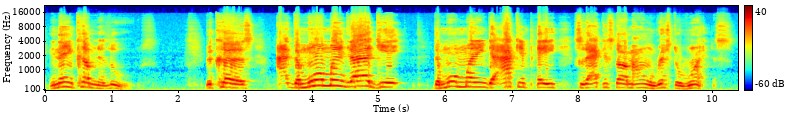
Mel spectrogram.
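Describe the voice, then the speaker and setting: A man's voice: high-pitched, a little slow, sharp tone. A man speaking in a casual, emphatic monologue as a paralegal, repeating himself and using frequent fillers, with a way of talking.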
